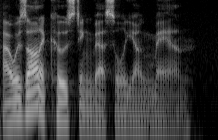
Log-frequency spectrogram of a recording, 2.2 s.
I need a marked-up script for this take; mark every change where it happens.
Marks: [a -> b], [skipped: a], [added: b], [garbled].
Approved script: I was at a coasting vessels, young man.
I was [at -> on] a coasting [vessels, -> vessel] young man.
